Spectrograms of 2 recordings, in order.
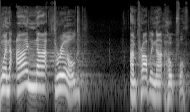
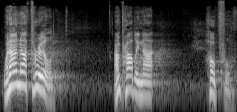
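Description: First: Said in the usual way. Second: Long pauses before "I'm probably not" and "hopeful"; deliberate repeat. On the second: Real, not acted. Repeats phrase for weight.

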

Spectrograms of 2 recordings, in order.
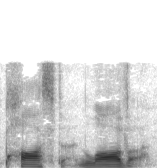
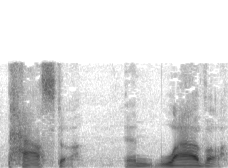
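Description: First: "pasta" with an open ah as in father, "lava" the same; American way. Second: "pasta" with a flat a as in cat, "lava" the same; Canadian way. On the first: Host showing how his American wife says "pasta", broad ah. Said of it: "For her, it's". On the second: Host showing how a Canadian says "pasta", the flat a. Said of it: "the way I say". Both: Shown as a demonstration.

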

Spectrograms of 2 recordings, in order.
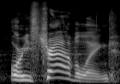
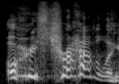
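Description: First: Said in the usual way. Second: Pitched up high in mockery; mock taunt. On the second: Shown as a demonstration. Preacher redoing Elijah's taunt, high and mocking. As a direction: sing it out higher, teasing.

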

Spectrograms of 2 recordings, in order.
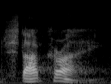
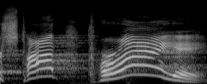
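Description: First: Low, soft instruction; gentle command. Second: High, stretched-out incredulous cry; mock cruel order. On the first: Retold or imitated. Jesus to the weeping woman, a gentle command. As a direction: drop it down softly, with quiet assurance. Jesus, who will fix the problem. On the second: Imagined pastor to a sobbing mother, mock cruel order. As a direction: draw it out high, as if unthinkable. Unthinkable words from a local pastor.

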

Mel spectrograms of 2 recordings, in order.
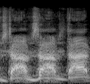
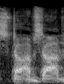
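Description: First: "stop, stop" shouted very high in hammed-up panic; mock shout. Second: "Stop, stop" called out high, a playful plea; high mock plea. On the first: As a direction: scream "stop" as a tiny squashed ant. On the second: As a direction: call "Stop, stop" up high in pretend panic. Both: Mock pleading from ants.

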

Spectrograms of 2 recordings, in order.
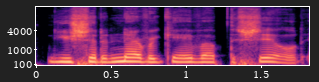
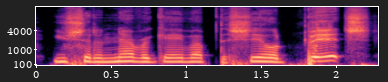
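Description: First: Said in the usual way. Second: Shield line capped by a louder rising "bitch"; with bitch for emphasis. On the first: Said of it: "him saying". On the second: Retold or imitated. Bucky scolding Falcon, louder "bitch" at the end. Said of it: "that's a whole nother feeling".

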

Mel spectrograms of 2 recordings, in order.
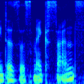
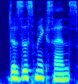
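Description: First: Put-on much softer and slower, a lost child asking; a hint of a worried little kid, softer and slower; small unsure voice. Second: Said in the usual way. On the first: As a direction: let it shrink to a slow, hushed question. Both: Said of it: "our kids are looking to us, to go".

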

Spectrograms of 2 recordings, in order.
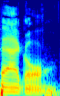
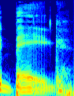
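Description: First: "bagel" with the Midwest vowel, lower. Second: "bag" said the Midwest way, low; drawn-out Midwestern "bag". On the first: Friend contrasting Midwest "bagel" with "bag". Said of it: "They say". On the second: Friend mocking the Midwest vowel in "bag". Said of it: "they say". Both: Retold or imitated.

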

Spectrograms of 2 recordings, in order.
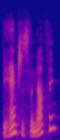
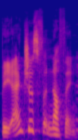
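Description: First: "nothing" lifted at the end as a question; doubting question. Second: Said in the usual way. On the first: Acted. Churchgoer questioning scripture, puzzled rise on "nothing". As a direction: query "nothing" with a rising tune. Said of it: "starting to question it". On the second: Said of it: "a little bit like quoting scripture".

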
